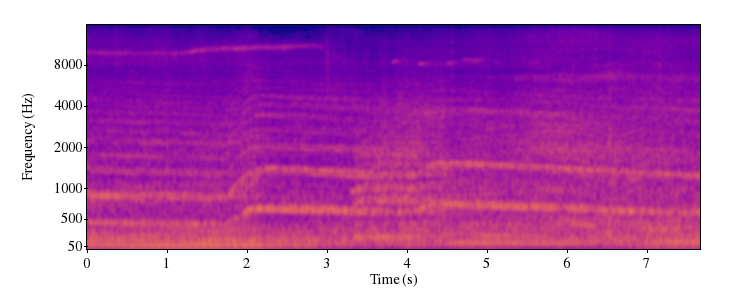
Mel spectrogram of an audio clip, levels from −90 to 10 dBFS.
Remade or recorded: recorded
